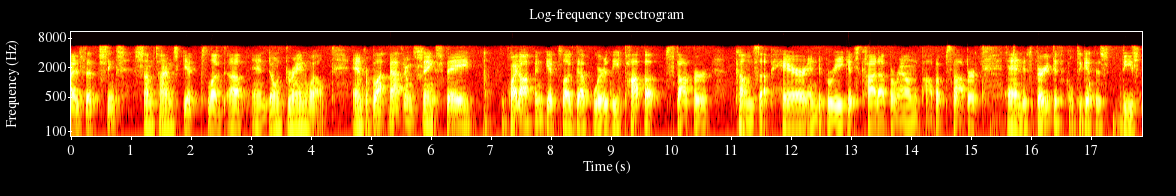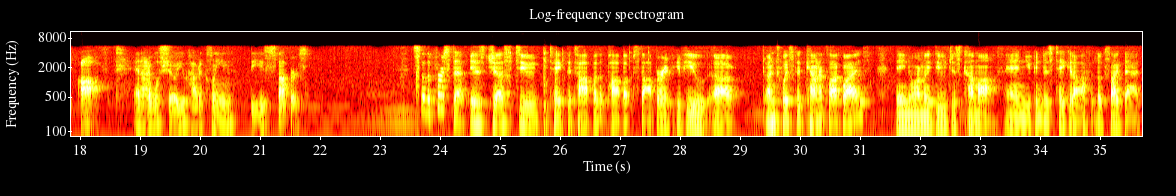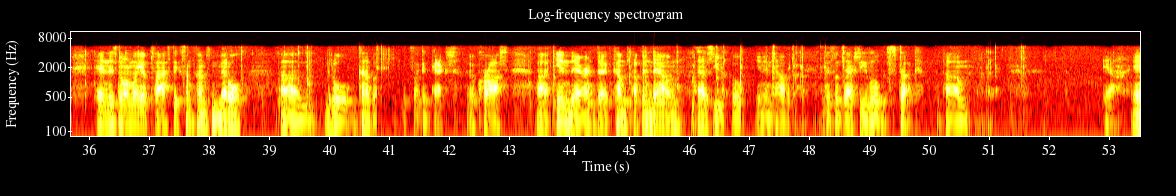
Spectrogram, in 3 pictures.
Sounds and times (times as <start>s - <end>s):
Speech: 0.0s - 21.9s, 23.6s - 50.8s, 52.9s - 53.5s.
